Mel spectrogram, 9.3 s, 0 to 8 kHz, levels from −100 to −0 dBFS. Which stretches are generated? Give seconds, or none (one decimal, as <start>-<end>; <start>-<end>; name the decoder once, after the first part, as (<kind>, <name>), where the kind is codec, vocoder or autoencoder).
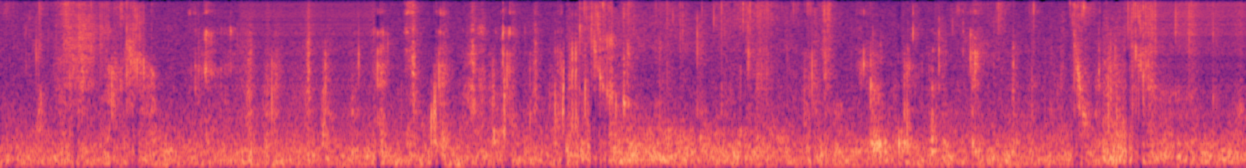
1.8-2.8 (autoencoder, DAC-VAE); 8.6-9.4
